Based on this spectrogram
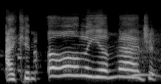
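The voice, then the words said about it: Imitates another person's singing voice. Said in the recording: “do an Idina Menzel impression ... Flawless. No notes.”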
